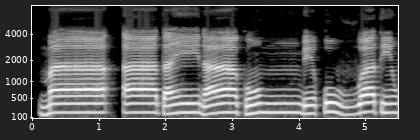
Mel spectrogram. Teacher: میم ساکن کے بعد با ہے تو یہاں پر اقلاب کریں گے، آواز ناک میں چھپائیں گے، غنہ کریں گے۔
